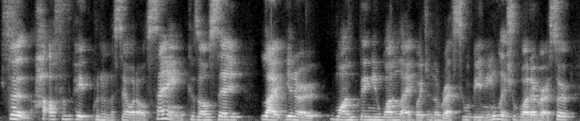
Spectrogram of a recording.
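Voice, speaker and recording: A woman's voice: lowish voice, fairly quick, few pauses, a little hiss or hum. Australian woman, Taiwanese first language, chatty interview guest, run-on sentences, echoey poorly miked room. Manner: chatty, loose run-on sentences, many fillers. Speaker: guest, estate agent and DJ. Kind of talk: casual interview chat. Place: hotel room in a city. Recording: echoey room, poor mic.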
